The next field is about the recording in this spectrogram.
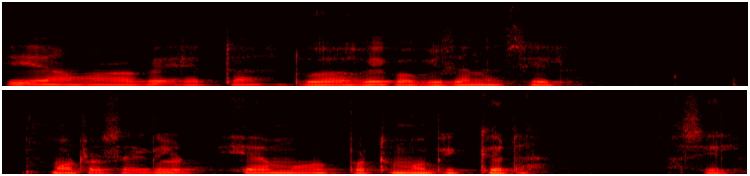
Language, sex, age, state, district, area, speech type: Assamese, male, 18-30, Assam, Charaideo, rural, spontaneous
